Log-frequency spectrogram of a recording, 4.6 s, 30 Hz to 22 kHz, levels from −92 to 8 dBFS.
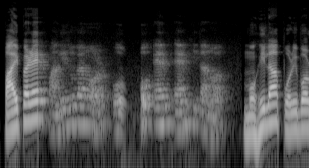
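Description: Speech recorded over a call, with two overlapping faults. From 0.56 s to 3.61 s the sound becomes roomy and hollow, with thinner bass. The level drops by roughly 10 dB and background noise rises to about 30 dB below the speech. The change is abrupt at both ends. This is a switch to a distant microphone, most likely because the close microphone's signal dropped out and a farther pickup took over. On a waveform the envelope steps down to a smaller amplitude. On a spectrogram the low end thins, reverberant tails smear each syllable in time, and the noise floor rises across the band. Inside that stretch, from 1.81 s to 2.12 s, the sound stalls into a buzzy continuation of the last moment that fades without ever going silent. It then resumes where it left off, so nothing is lost but the timing is pushed 290 ms later. This is a call audio freeze, likely caused by delayed packets emptying the jitter buffer so that the receiver filled the gap itself. 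On a waveform this appears as a short repeating, decaying pattern. On a spectrogram it shows as flat horizontal streaks, a frozen spectrum that gradually dims.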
